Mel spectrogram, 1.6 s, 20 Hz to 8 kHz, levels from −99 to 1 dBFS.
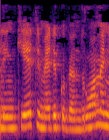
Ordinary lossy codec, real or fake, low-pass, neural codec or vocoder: MP3, 32 kbps; real; 7.2 kHz; none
